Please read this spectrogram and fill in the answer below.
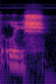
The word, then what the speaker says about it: Laois: I need to correct you on your pronunciations. It's Sligo, Mayo, and Galway. Then Armagh, Tyrone, and Offaly. And then Leitrim, Donegal, and Laois.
